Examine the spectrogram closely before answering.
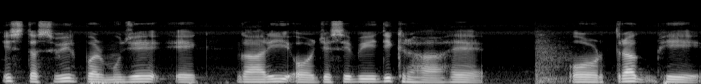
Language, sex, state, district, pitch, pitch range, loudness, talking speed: Hindi, male, Arunachal Pradesh, Lower Dibang Valley, 115 Hz, 110-130 Hz, -17 LUFS, 120 wpm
